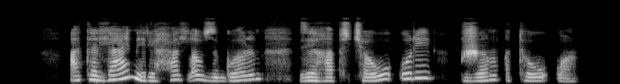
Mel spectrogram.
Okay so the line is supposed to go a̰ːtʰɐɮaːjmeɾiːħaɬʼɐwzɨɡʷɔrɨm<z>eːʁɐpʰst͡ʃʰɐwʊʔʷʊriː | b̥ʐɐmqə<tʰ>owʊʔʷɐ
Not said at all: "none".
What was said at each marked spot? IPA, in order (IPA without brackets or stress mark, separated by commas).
z, tʰ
